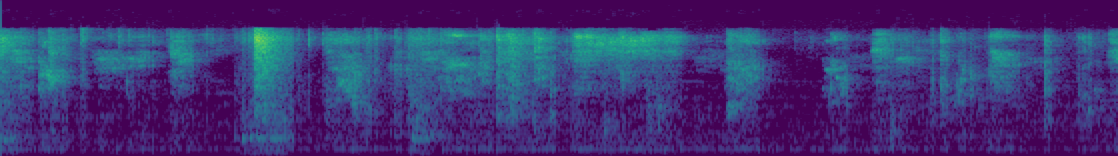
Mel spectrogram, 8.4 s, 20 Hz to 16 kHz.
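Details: Budgerigar on 1/20/2023 giving run-on scratchy chirps and warbles, with one loud sharp squeak near the second second and softer clipped notes later, above a faint constant hum.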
